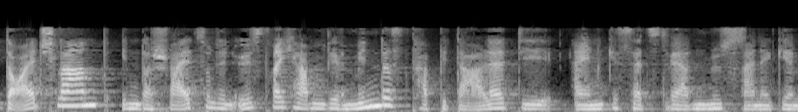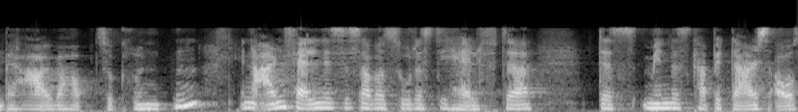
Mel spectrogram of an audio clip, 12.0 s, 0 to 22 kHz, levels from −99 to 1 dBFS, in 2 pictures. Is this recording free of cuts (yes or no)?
no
